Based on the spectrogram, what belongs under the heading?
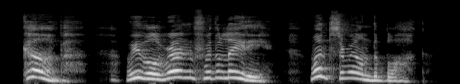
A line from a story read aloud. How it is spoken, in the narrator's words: Bob was panting, but he managed to say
